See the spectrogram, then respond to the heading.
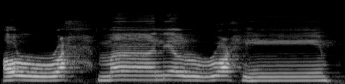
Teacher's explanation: ح ساکن ہے، حروف حلقی میں سے ہے، حلق سے ادا کیا جائے گا اور را کی حرکت کے ساتھ ملا کر پڑھا جائے گا۔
